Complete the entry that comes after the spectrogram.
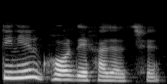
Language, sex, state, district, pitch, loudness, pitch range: Bengali, female, Tripura, West Tripura, 195 Hz, -15 LUFS, 180-295 Hz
